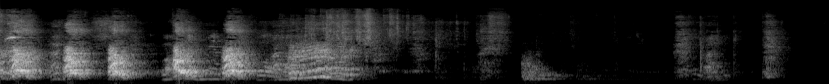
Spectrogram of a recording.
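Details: Belgian Malinois puppy of eight months being tested for attack drive as a future guard dog; four or five strong barks in the first three seconds, then the sound trails off into quiet, faint short noises.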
